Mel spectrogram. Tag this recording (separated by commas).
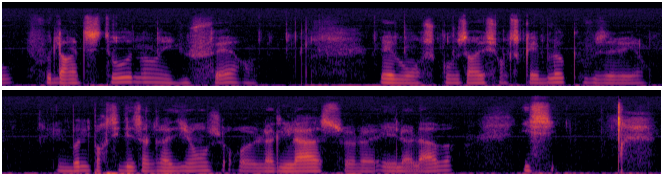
Speech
